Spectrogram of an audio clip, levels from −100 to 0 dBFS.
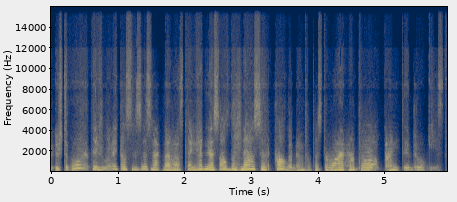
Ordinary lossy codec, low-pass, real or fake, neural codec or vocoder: Opus, 16 kbps; 14.4 kHz; fake; codec, 44.1 kHz, 0.9 kbps, DAC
